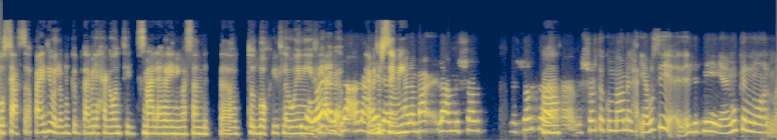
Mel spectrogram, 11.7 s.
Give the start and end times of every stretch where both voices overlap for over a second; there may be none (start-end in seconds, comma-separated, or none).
4.5-6.2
